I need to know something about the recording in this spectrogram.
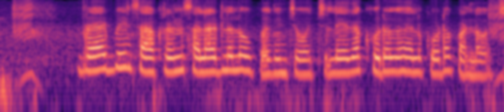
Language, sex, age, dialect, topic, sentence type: Telugu, female, 46-50, Telangana, agriculture, statement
